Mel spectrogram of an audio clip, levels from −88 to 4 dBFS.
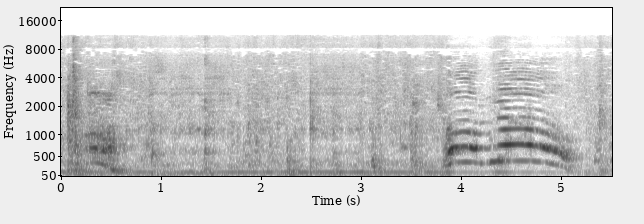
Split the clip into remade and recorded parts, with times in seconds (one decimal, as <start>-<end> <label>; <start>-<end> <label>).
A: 0.0-0.9 recorded; 0.9-1.7 remade; 1.7-2.4 recorded; 2.4-3.0 remade; 3.0-5.5 recorded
